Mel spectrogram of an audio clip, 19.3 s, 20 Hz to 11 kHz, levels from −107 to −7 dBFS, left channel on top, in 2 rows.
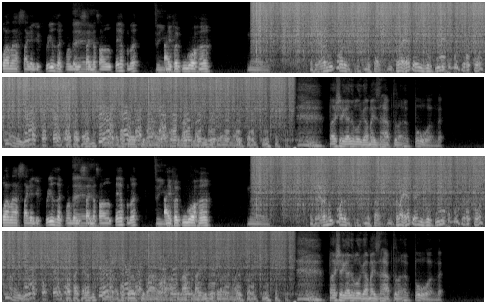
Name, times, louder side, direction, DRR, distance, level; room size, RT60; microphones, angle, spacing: voice 1, 0.0-2.7 3.2-4.1 13.9-14.0 14.3-14.5, right 2 dB, 75° right, 0.6 m, -40 dB
voice 2, 1.4-1.9 3.1-3.3 4.9-5.5 6.1-10.4 10.9-15.0 15.5-18.4, equal, 25° right, 0.8 m, -48 dB
sound 1, 5.0-15.5, left 5 dB, 30° left, 1.1 m, -39 dB
Laughter, 7.3-7.7 8.3-15.0 15.2-15.7, left 4 dB, 55° left, 0.5 m, -49 dB
2.5 x 2.2 x 2.3 m
head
